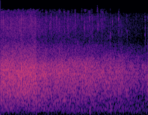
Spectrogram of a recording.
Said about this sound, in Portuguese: Ele pode aplaudir o Senhor. Pode aplaudir.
